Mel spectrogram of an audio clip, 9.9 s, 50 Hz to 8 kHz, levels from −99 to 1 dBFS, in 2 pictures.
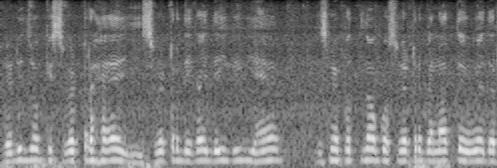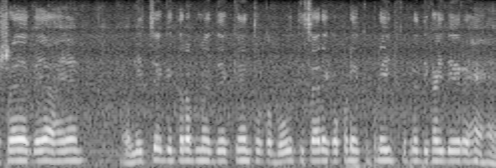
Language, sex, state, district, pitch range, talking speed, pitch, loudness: Hindi, male, Rajasthan, Bikaner, 175-185 Hz, 205 wpm, 180 Hz, -16 LUFS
